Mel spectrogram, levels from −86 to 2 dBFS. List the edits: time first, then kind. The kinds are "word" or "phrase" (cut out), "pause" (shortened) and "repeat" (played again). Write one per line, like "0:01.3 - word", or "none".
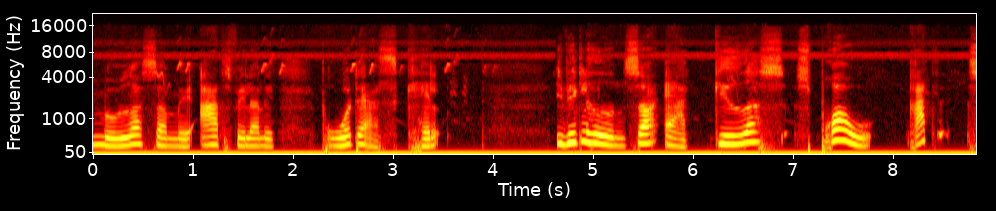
none

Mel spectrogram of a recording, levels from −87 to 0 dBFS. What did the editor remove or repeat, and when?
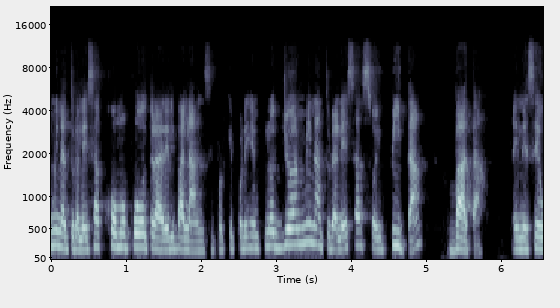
none

